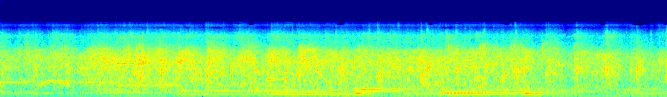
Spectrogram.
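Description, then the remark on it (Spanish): An audience at a church service claps together in a dense, steady wash of applause for the King of Kings, loud and sustained, with low sustained musical tones moving underneath and no clear voices on top. “Aleluya, den un aplauso al Rey de Reyes, vamos.”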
